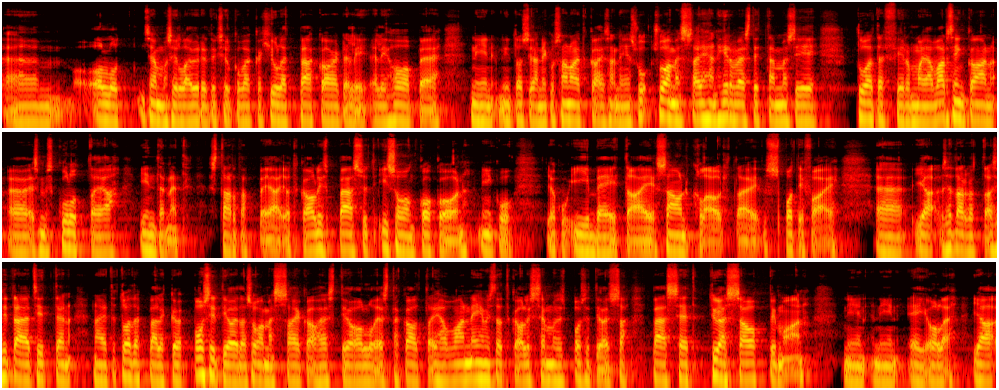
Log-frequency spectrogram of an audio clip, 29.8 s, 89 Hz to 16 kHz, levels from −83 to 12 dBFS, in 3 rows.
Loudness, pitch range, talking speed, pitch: -21 LUFS, 115-125 Hz, 150 wpm, 115 Hz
